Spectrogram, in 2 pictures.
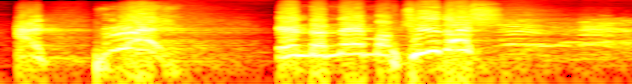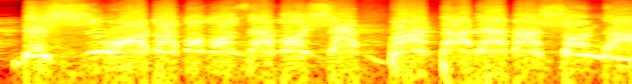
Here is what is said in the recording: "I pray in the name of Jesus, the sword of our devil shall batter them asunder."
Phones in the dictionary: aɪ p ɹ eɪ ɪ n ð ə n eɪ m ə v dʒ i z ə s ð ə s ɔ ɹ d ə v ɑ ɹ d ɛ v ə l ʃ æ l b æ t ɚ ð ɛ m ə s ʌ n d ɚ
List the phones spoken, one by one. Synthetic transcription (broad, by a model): aɪ p ɹ eɪ ɪ n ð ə n eɪ m ə v dʒ i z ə s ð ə ʃ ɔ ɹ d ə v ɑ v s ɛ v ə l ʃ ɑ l b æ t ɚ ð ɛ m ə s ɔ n d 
